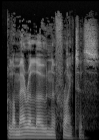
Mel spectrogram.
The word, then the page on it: glomerulonephritis: British English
